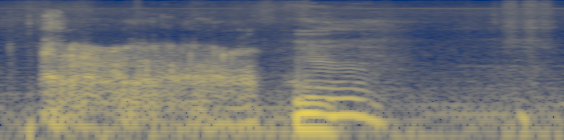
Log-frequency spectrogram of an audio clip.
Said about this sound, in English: I don't want to hear that dog make that noise again.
